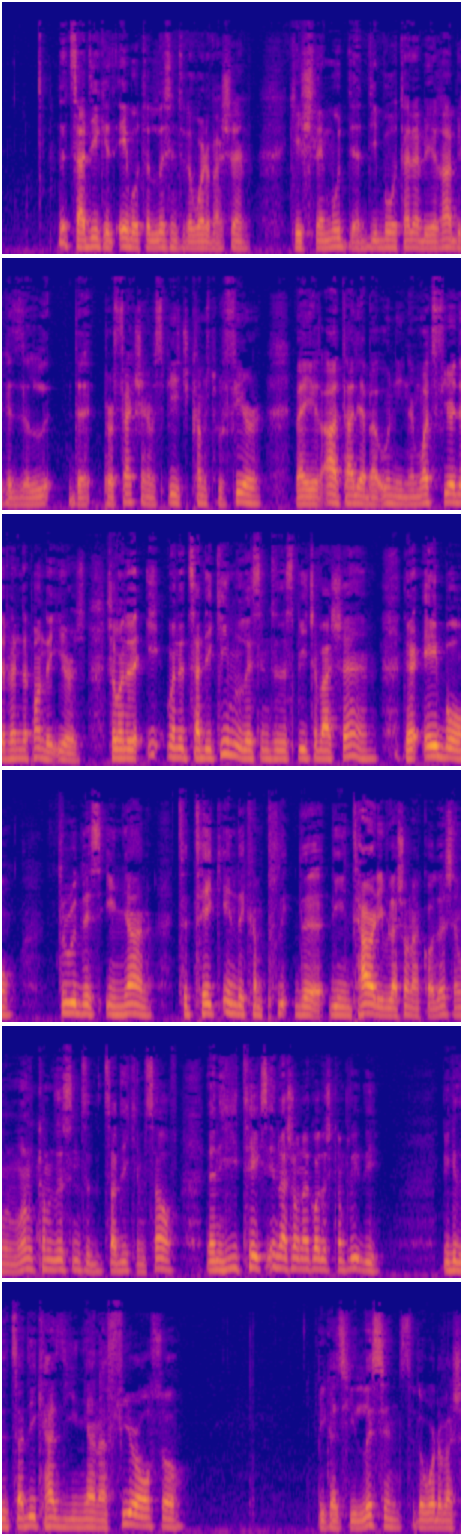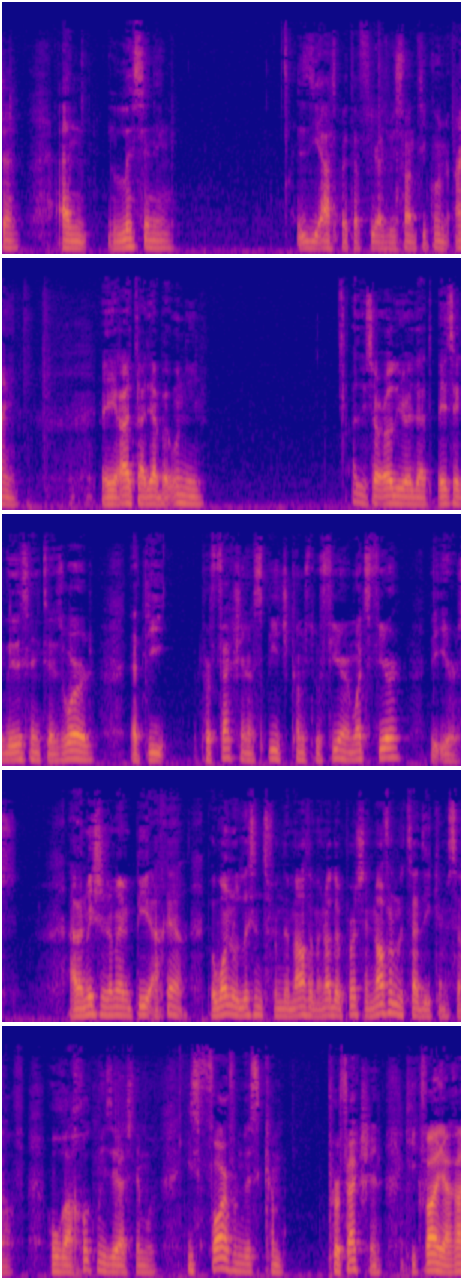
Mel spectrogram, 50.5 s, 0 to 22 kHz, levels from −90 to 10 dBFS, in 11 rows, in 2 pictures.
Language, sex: English, male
